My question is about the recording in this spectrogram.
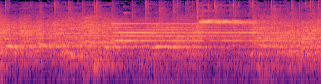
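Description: Basketball game in a gymnasium hall: crowd voices and chatter with the ball bouncing and short squeaks and knocks from play on the hardwood court. A steady tone is held for about three seconds starting about two seconds in.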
